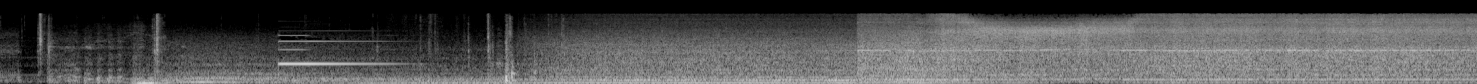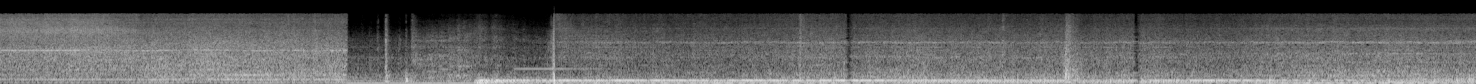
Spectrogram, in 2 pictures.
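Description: BMW E39 M5's S62 V8 cranking and starting cold, then idling steadily, with a short dashboard chime soon after it fires. After a break, a V8 starts again about two-thirds of the way through and settles into a louder, steady idle.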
